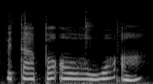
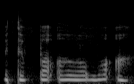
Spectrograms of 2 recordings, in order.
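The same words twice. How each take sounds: First: Bottle said as bo'le, louder, in a mock British accent; hammed-up British accent. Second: Bottle said as bo'le in a mock British accent. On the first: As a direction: overdo the British glottal stop on bottle. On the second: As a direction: swallow the t of bottle, British style. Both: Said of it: "English with a stereotypical British accent".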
